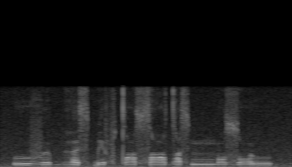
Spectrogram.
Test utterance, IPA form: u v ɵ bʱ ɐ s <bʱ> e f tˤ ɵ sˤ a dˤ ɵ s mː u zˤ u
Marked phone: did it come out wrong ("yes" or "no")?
yes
